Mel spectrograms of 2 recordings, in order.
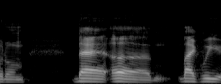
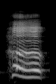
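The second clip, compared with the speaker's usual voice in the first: mock ad-lib grunt; 7 dB louder than usual. Imitating the chorus ad-lib.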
